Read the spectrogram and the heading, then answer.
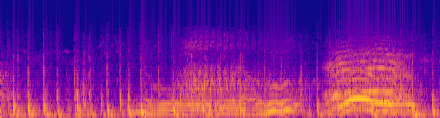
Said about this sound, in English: What's that? A don't know. Sounds like Stokes. Yeah, over there by the corral. Come on, let's go. Yeah. Well, that horse is stomping him.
